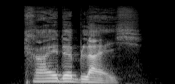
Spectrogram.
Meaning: 1. white as chalk 2. pale, especially pale-faced; white as a sheet
- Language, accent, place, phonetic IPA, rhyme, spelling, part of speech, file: German, Germany, Berlin, [ˈkʁaɪ̯dəˈblaɪ̯ç], -aɪ̯ç, kreidebleich, adjective, De-kreidebleich.ogg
